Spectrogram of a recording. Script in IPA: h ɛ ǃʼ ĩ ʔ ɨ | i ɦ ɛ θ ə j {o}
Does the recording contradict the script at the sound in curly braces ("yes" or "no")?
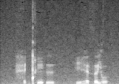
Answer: no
